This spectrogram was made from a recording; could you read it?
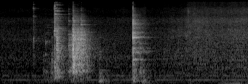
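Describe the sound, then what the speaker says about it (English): Squid and fish sauce go into a hot pan for sautéing with pineapple, giving a few sharp metallic clinks and scrapes of utensil against pan over a faint, steady background. "Add in the squid, along with fish sauce."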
